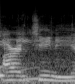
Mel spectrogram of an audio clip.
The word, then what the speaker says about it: arancini: Arancini? – Arancini, yeah.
